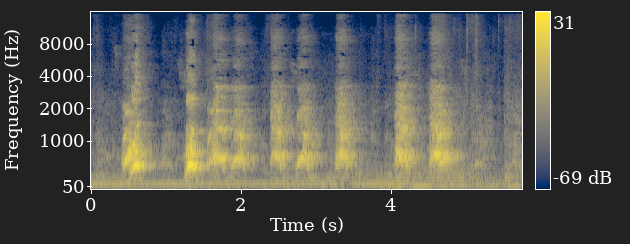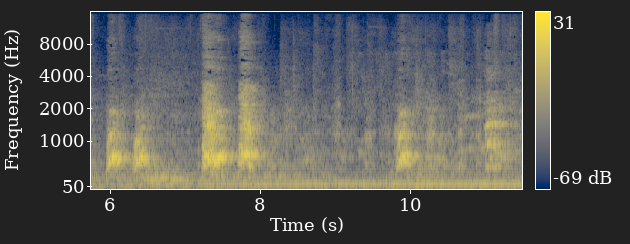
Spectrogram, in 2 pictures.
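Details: Sharp, excited barks from a breeder dog meeting a female for the first time come in uneven bursts, some doubled, with brief pauses and a faint low hum underneath.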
